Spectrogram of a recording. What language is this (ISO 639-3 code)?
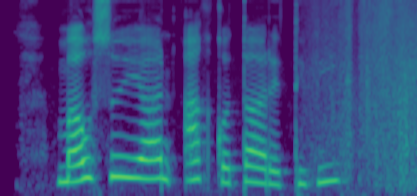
kln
